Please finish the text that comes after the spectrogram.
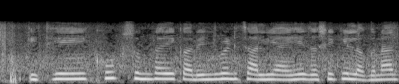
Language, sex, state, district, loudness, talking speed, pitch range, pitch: Marathi, female, Maharashtra, Gondia, -12 LUFS, 165 wpm, 230-255 Hz, 245 Hz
